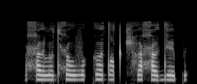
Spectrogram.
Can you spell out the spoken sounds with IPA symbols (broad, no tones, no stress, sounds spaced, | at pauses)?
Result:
ħ ə l o d ħ o v ʌ k ʌ d a tˤ t͡ʃʰ ə ħ ə d e p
